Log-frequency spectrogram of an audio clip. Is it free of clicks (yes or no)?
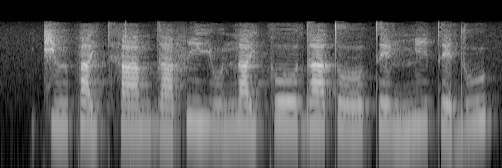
yes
